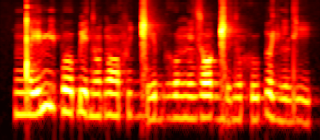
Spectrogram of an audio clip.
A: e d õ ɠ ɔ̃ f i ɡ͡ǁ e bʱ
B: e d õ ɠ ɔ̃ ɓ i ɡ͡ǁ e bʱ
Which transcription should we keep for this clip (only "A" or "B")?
A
